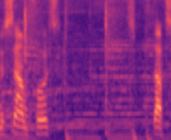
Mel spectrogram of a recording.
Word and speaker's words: Foot: Oh, sorry, my name is Sam Foot. That's spelled F-O-O-T, which is hard for a lot of people.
